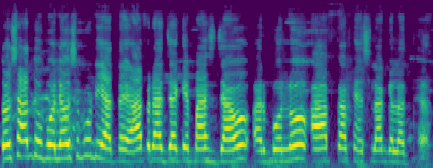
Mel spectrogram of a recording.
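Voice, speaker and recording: A woman's voice: sits high, fairly even intonation, a little slow, bright, forceful tone, no room sound. A woman telling a folk tale aloud in a homely, rustic way. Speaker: storyteller.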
